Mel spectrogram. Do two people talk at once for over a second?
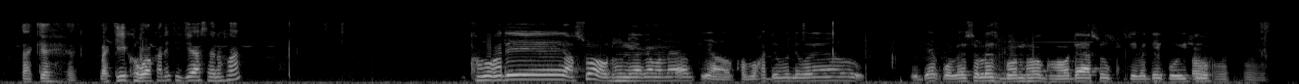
No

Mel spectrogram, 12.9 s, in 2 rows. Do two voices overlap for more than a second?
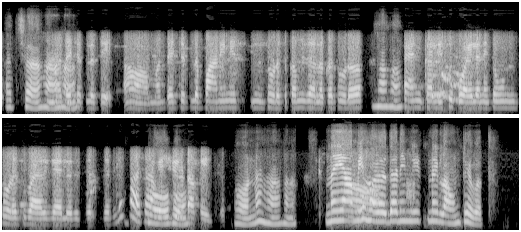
No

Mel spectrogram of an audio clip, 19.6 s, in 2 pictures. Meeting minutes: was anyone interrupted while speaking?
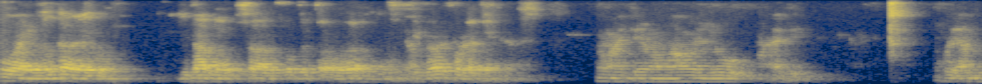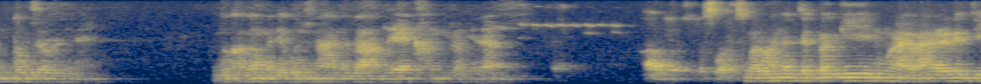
Yes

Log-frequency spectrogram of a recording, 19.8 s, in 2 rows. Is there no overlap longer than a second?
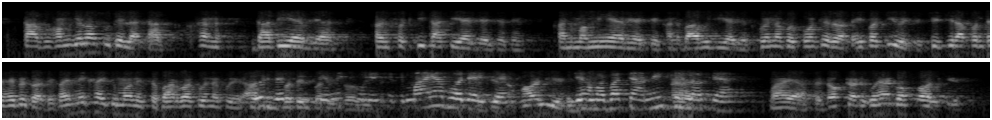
No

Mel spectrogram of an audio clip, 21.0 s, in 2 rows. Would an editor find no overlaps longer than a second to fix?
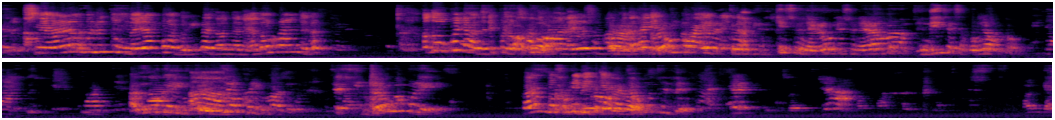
No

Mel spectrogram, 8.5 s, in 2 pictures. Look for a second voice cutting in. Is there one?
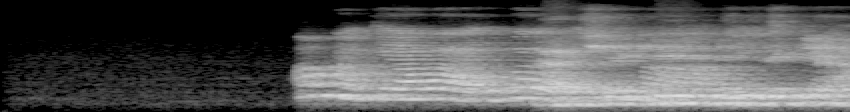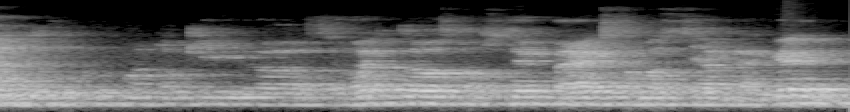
Yes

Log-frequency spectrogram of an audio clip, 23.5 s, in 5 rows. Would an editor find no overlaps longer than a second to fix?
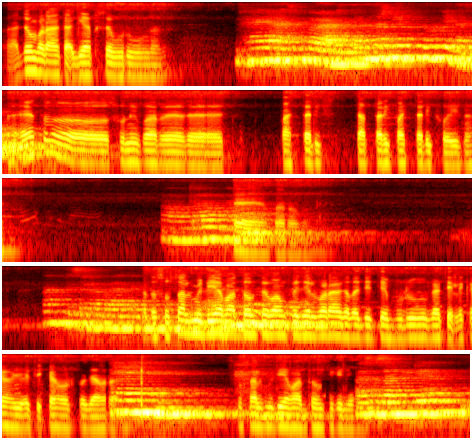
No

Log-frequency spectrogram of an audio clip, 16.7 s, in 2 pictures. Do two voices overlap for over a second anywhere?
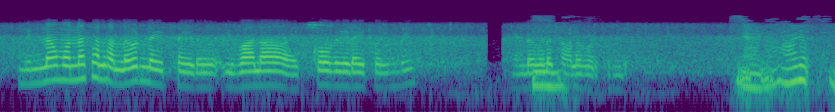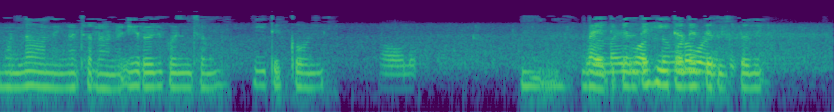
Yes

